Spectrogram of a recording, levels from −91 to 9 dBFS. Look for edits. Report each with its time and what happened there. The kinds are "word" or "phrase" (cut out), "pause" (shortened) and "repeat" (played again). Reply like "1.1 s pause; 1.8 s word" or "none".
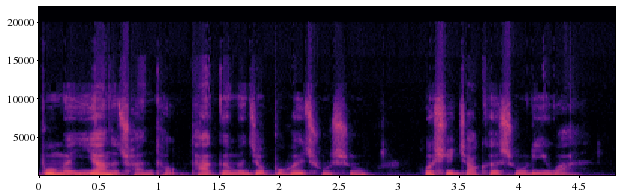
3.0 s pause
